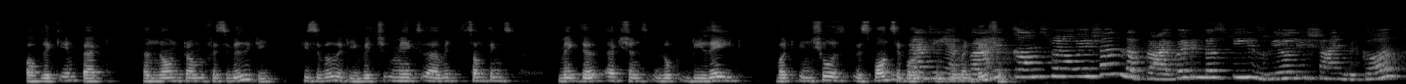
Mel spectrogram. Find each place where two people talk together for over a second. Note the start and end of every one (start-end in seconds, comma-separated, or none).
8.9-10.1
